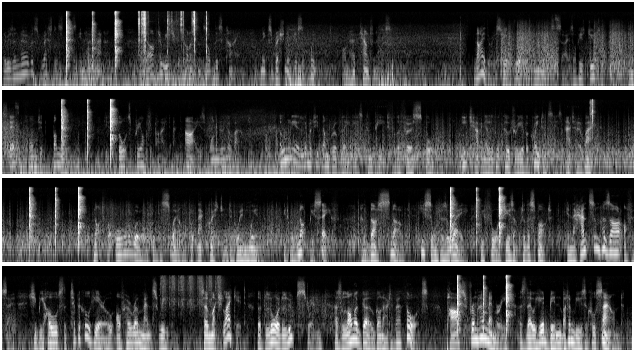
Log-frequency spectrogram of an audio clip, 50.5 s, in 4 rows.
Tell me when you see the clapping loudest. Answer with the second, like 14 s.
35 s.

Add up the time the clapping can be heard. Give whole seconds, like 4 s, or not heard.
6 s.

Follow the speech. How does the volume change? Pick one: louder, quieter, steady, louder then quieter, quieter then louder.
louder.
